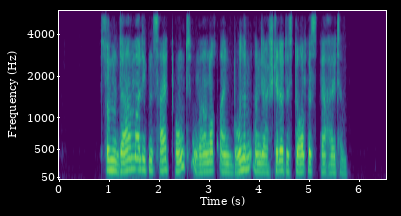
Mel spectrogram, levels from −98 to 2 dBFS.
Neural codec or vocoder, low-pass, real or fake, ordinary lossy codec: codec, 16 kHz, 4 kbps, FreqCodec, smaller model; 5.4 kHz; fake; Opus, 64 kbps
